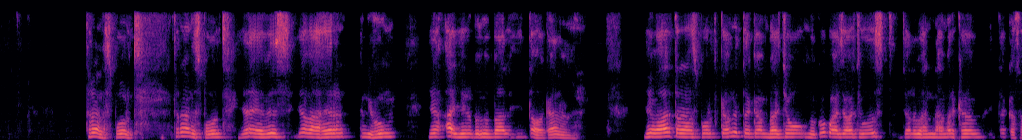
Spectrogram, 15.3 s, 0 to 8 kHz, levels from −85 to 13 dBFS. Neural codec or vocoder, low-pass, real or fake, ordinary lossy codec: vocoder, 22.05 kHz, 80 mel bands, HiFi-GAN; 7.2 kHz; fake; MP3, 64 kbps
